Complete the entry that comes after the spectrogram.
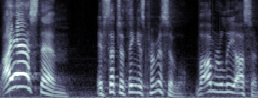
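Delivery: loud, high, incredulous king; sarcastic king calling their bluff; mocking king. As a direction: scoff at them like a king who knows better. King mocks the prophets.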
